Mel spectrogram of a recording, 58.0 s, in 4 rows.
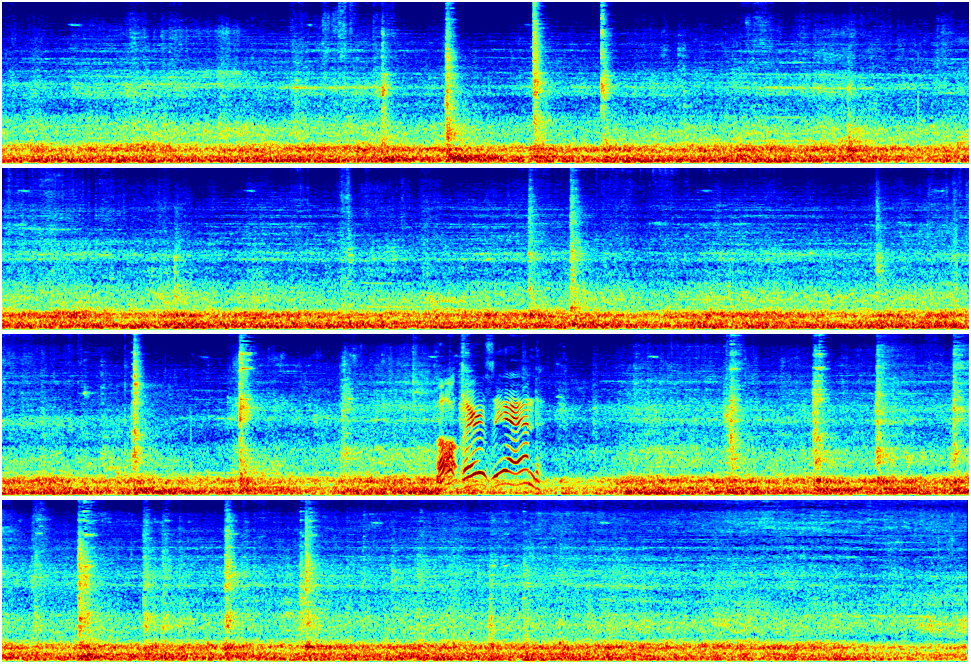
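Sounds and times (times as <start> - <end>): steel wheels rumbling on rail: 0.0 - 58.0
freight cars clanking: 26.9 - 53.6.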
